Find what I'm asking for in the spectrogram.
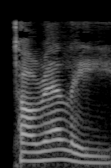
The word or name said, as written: torelli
